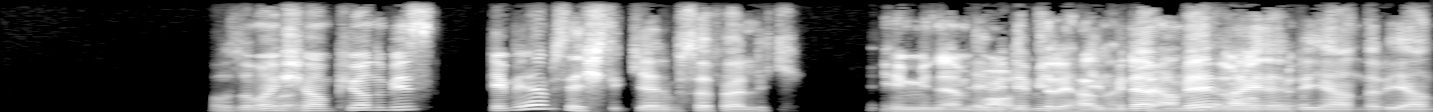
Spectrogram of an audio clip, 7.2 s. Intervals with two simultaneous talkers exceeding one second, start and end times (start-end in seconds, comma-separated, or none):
4.8-6.6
